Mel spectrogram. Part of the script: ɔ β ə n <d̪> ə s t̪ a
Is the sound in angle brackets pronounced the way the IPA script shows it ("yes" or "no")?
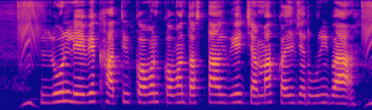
yes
